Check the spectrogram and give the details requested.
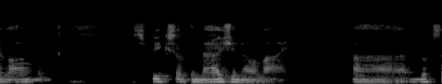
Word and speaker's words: Maginot: but speaks of the maginot line uh looks like it's spelled maganat but uh maginot is the french french pronunciation and uh part of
